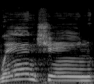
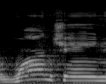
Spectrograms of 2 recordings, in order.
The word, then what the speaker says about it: Wanchain: gonna be talking about ranching or Wan chain it all depends on how you want to pronounce it I spoke with Shawn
